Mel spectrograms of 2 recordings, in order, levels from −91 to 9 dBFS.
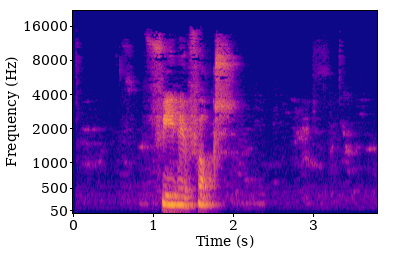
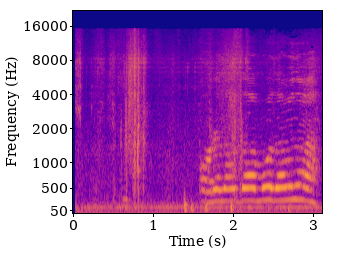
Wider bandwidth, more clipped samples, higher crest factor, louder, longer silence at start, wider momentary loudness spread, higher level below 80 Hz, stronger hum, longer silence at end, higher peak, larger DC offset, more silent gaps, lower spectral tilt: about the same, 15.5 kHz vs 15.5 kHz; neither; about the same, 22 dB vs 20 dB; about the same, -18 LUFS vs -20 LUFS; first, 0.95 s vs 0 s; about the same, 18 LU vs 18 LU; second, -60 dBFS vs -42 dBFS; neither; first, 1.8 s vs 0 s; about the same, -2 dBFS vs -2 dBFS; second, under 0.1% vs 0.4%; neither; about the same, -4 dB/octave vs -3.5 dB/octave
